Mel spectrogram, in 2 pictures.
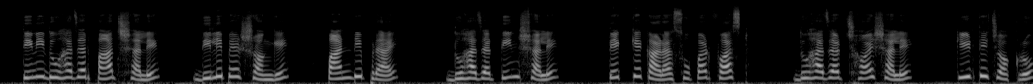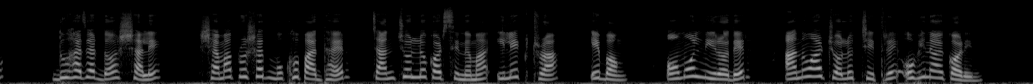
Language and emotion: Bengali, neutral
